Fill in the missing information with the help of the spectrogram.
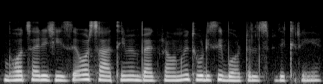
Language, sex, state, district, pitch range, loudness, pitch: Hindi, female, Himachal Pradesh, Shimla, 190-205 Hz, -14 LUFS, 200 Hz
